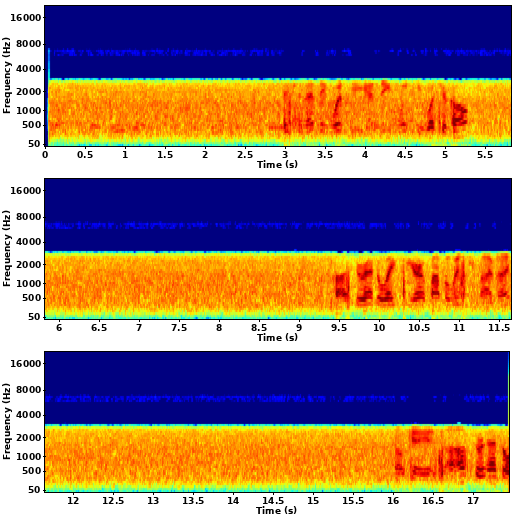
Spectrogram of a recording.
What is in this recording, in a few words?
17m SSB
